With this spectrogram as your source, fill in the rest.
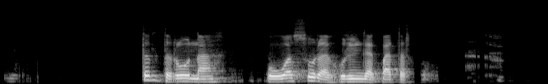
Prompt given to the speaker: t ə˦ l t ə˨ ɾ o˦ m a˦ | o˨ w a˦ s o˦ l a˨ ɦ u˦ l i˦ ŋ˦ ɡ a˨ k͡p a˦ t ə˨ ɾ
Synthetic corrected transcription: t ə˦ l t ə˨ ɾ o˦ n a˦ | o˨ w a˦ s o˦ ɾ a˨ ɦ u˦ ɾ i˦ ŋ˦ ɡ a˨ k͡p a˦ t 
